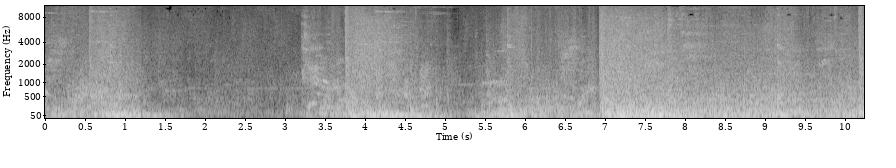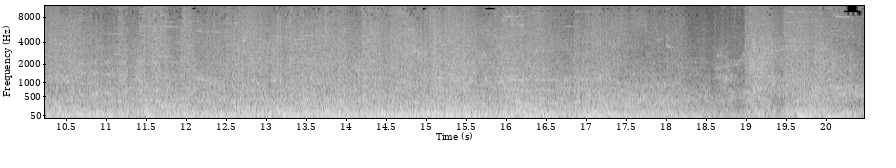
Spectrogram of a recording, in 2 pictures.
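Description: Video game spell effects whoosh, crackle and clash during a fight.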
